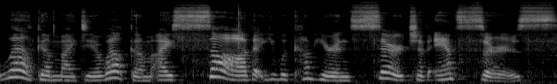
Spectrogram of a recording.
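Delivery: slithering, snaky serpent voice. A serpent greets a visitor who approaches, in a snaky snake voice. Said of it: "like think of like a snake, snaky voice".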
